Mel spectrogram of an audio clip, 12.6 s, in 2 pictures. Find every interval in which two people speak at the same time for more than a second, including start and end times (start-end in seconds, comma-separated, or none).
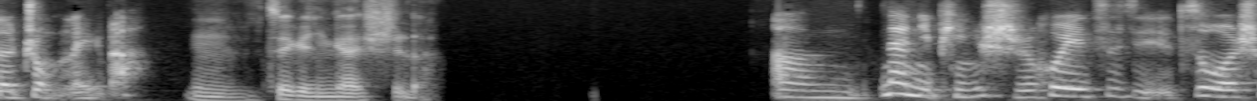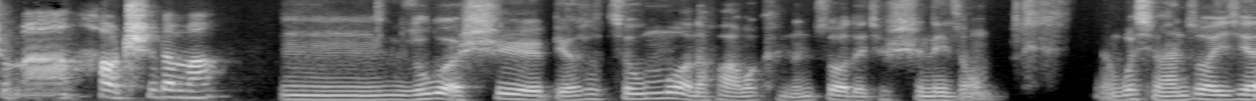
none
